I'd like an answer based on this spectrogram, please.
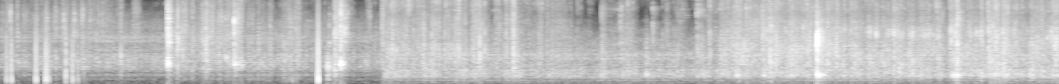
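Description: Scissors snipping open a plastic courier mailer in separate sharp clicks, then, about five seconds in, a clear plastic bag crinkling steadily as it is handled, with small plastic bottle caps clicking inside it and onto a table.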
